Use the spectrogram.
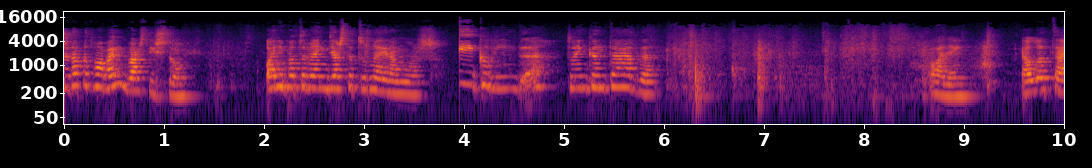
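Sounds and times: knocks and handling noise: 6.0s - 8.5s.

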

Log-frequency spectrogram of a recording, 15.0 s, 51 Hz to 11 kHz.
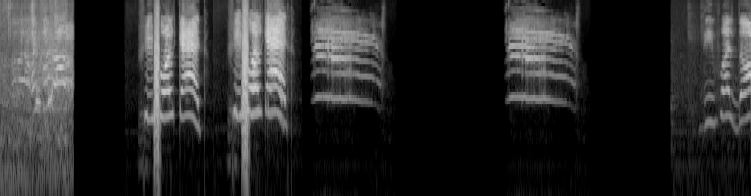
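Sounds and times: cat meowing: 6.2s - 7.8s, 10.1s - 11.6s.

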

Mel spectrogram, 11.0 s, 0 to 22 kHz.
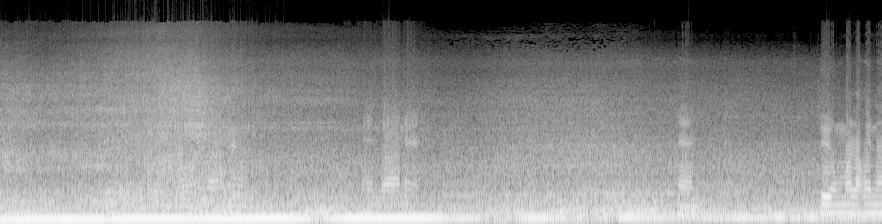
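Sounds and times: low rumble of road traffic: 0.0s - 11.0s
vehicle passing: 0.0s - 11.0s.

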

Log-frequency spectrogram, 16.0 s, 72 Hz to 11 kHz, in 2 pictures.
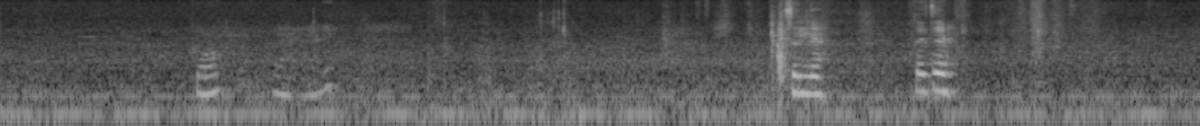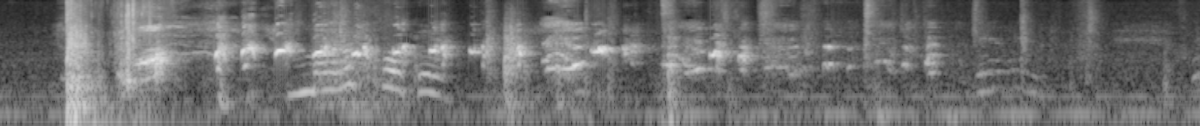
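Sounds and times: loud smack: 8.4s - 9.0s.

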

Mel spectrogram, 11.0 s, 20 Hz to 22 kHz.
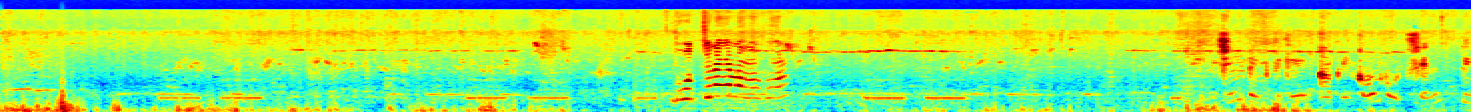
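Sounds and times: phone ringback tone: 3.5s - 5.0s, 6.4s - 7.4s, 8.7s - 9.6s.

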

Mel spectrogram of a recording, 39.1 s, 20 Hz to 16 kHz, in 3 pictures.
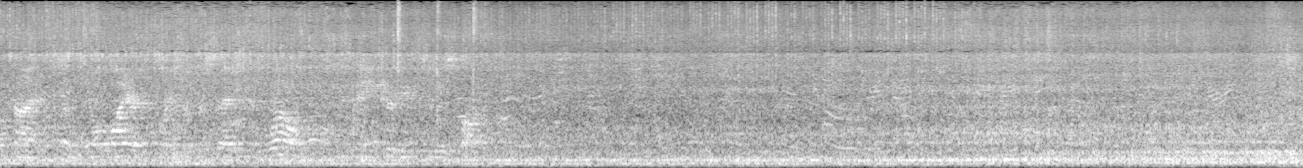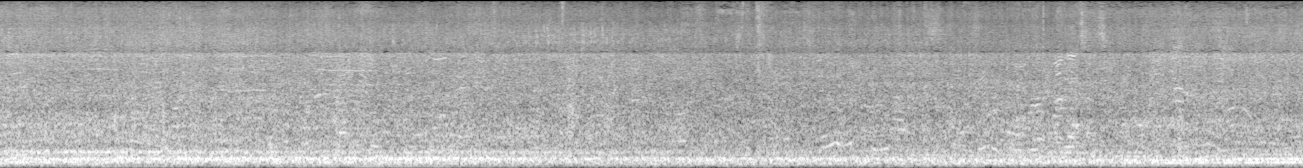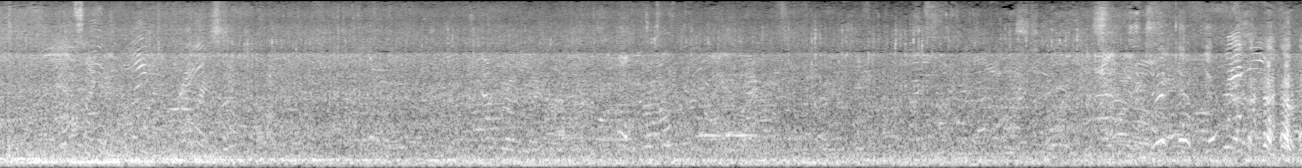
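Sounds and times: race car engines droning: 0.0s - 39.0s
voices in background: 0.0s - 39.0s.

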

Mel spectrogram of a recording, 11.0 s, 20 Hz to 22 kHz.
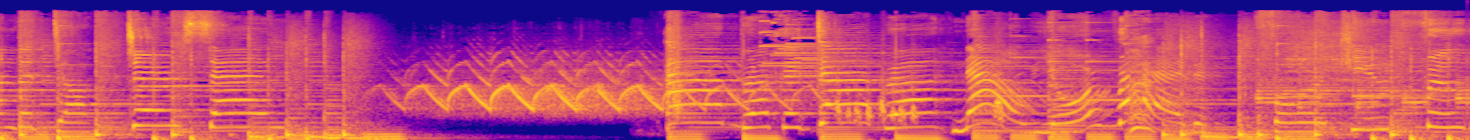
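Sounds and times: bouncy children's song music: 0.0s - 2.8s, 5.0s - 11.0s
cartoon ambulance siren: 2.7s - 7.6s.

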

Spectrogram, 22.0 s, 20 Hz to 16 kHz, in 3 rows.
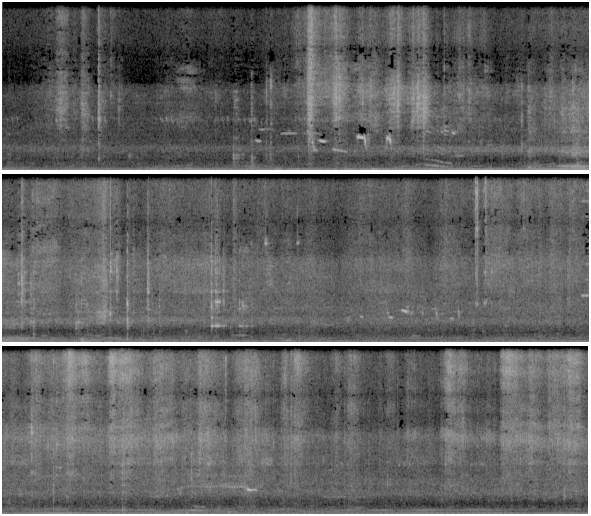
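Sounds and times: steady low hum: 0.0s - 22.0s
bird chirps: 3.1s - 5.8s, 11.6s - 18.0s.

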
